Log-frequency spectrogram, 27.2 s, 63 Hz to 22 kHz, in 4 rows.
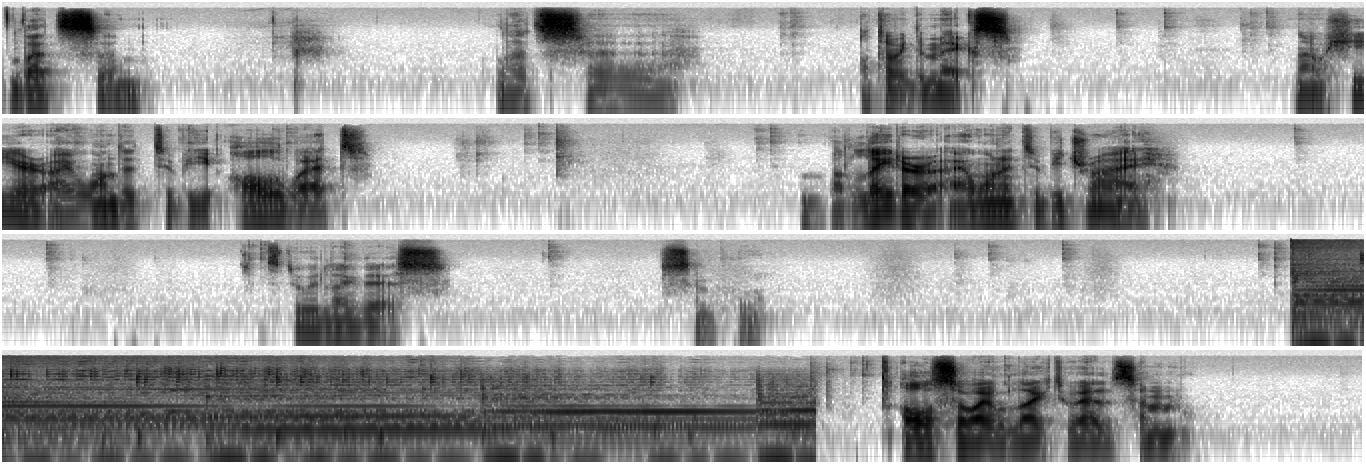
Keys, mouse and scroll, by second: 3.7 click, 4.5 scroll down 1, 5.3 click, 6.0 click, 6.9 click, 7.5 click, 7.7 d, 7.9 click, 9.2 ctrl+shift+right click, 9.6 ctrl+shift+scroll down 2, 10.4 ctrl+middle click, 11.0 middle click, 12.0 ctrl+scroll down 1, 13.0 middle click, 13.8 ctrl+scroll up 1, 14.6 ctrl+middle click, 15.1-16.3 ctrl+drag, 16.8 scroll up 2, 17.2 scroll down 2, 18.3 click, 19.7 click, 19.9 space, 22.2 click, 23.2 ctrl+scroll up 1, 24.3 space.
